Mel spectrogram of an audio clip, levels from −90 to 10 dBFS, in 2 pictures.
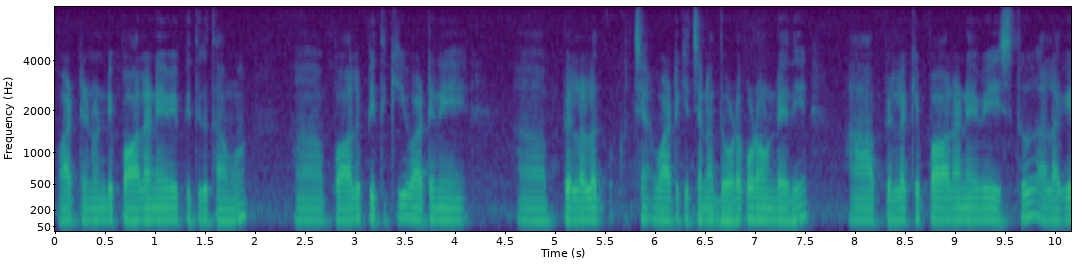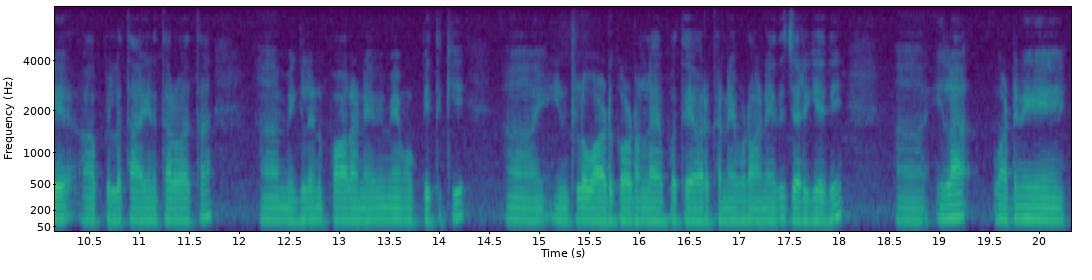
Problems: none marked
